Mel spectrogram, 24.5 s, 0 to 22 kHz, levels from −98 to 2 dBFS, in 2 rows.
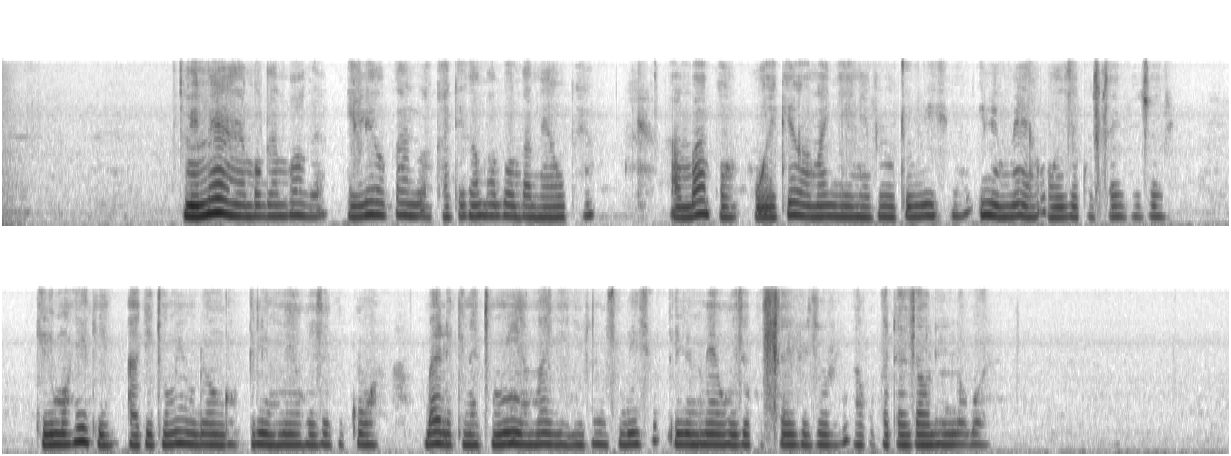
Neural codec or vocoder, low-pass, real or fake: vocoder, 22.05 kHz, 80 mel bands, WaveNeXt; 7.2 kHz; fake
